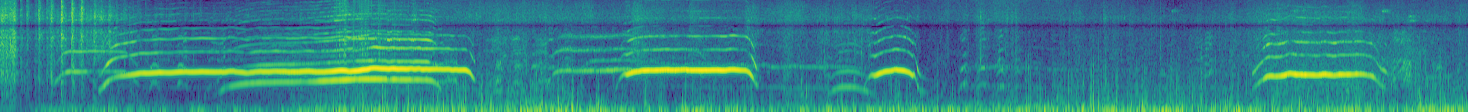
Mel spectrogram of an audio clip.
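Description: A young woman screams loudly nearby.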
